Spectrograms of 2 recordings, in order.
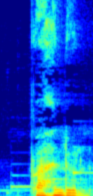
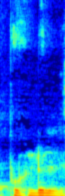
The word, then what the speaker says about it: Bahlul: ini ada yang membacanya bahlul ada yang membacanya bullul saya milih Membaca buhlul saja ya jadi beliau ini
